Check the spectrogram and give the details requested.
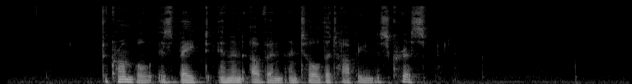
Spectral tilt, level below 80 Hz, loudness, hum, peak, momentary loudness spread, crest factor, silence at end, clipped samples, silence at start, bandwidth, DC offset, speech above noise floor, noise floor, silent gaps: -6 dB/octave; -58 dBFS; -34 LUFS; none; -16 dBFS; 7 LU; 20 dB; 0.55 s; under 0.1%; 1 s; 16.5 kHz; under 0.1%; 30 dB; -62 dBFS; none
